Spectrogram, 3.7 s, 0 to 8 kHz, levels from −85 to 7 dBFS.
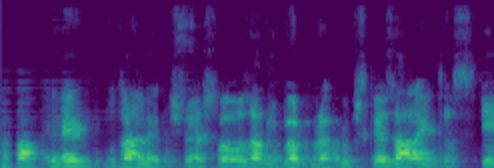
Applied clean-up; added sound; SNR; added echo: neural mask model DeepFilterNet 3.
